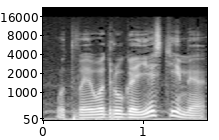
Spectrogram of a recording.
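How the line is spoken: Plain question. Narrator (Russian): спросила я

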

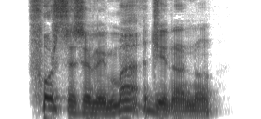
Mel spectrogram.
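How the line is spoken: Laughing. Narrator (Italian): disse ridendo il signor di Cambremer

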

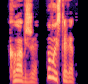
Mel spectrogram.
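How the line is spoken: Skeptical snort. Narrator (Russian): хмыкнул Остион

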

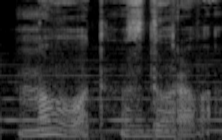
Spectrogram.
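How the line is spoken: Growled under breath. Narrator (Russian): прорычал себе под нос Джонатан

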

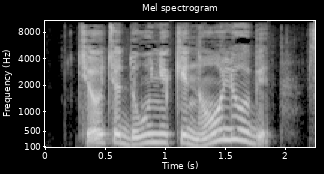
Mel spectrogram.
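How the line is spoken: Said, then laughed. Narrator (Russian): сказал Вася и засмеялся

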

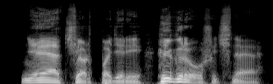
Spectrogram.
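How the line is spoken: Displeased grumbling. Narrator (Russian): недовольно проворчал Игв

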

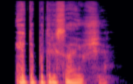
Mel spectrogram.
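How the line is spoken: Quiet breathy exclamation. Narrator (Russian): негромко выдохнул я

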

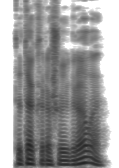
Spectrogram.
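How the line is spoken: Soft voice. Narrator (Russian): негромко произнес он

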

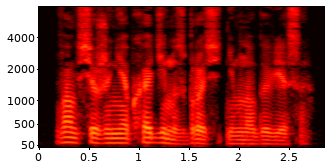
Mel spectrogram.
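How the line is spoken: Sigh, woman. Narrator (Russian): вздохнула она

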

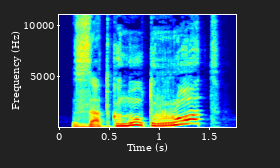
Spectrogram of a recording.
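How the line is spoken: Exclaimed. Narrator (Russian): воскликнул Коконас

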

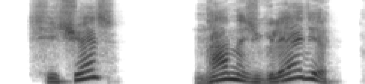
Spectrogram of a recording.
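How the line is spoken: Frightened exclamation. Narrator (Russian): воскликнул он испуганно

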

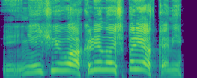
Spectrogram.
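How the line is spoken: Frightened babbling. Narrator (Russian): испуганно пролепетал

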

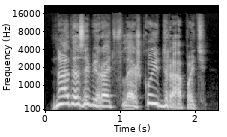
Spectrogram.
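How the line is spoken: Whining. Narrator (Russian): заскулил жулик

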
